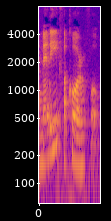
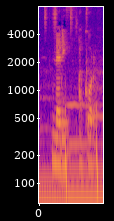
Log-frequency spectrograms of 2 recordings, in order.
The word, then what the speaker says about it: Nnedi Okorafor: All right, so the book that I read, or actually I listened to, is Akata Witch by Nnedi Okorafor.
